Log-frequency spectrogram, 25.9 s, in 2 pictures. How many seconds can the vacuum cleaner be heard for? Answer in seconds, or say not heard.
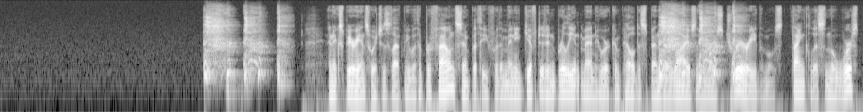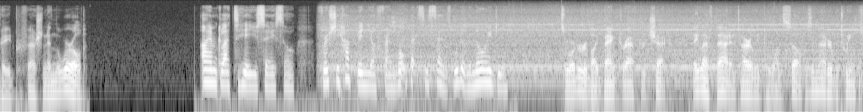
8 s.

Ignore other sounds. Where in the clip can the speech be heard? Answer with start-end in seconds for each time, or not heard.
4.9-14.2, 15.9-20.7, 21.4-25.8.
